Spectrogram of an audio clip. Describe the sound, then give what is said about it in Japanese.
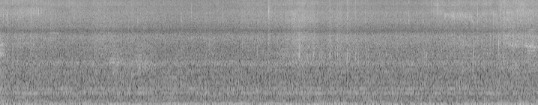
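Bean sprouts sizzle steadily in a hot pan, a dense, even hiss of crackling frying noise that stays loud and continuous throughout, with a low rumbling undertone and no voices. “すごい音してるよ。めっちゃ落ちてる。ほらほら。超ジュージュー。”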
